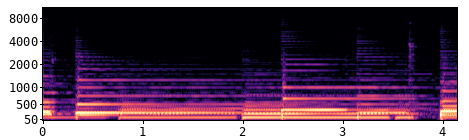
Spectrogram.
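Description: Nylon-string Godin MIDI guitar layered with Roland guitar-synthesizer sounds, playing a slow improvised line. Plucked notes ring on long over a held low tone, with a fresh note every half second to a second. The sound thins out briefly just before a strong new chord at the end.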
